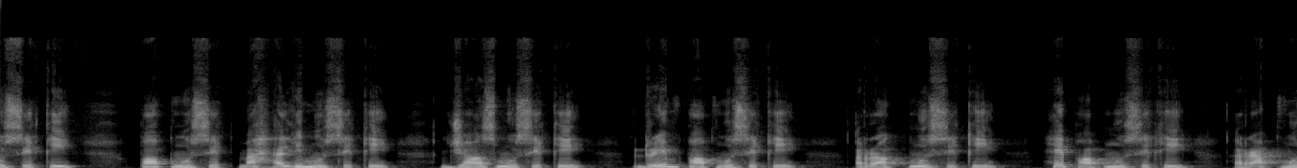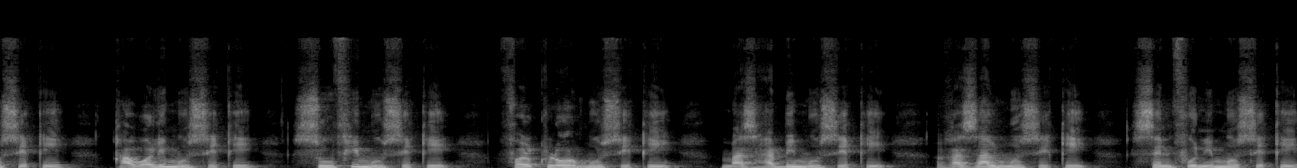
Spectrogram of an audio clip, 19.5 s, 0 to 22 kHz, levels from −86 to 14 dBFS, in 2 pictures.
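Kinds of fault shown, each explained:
Skip ahead: at 1.73 s about seven tenths of a second of speech is dropped, and playback jumps forward with no gap where the two sides join.
Jitter buffer speed-up: from 1.83 to 3.87 s and 4.28 to 6.23 s, pitch-period trimming runs speech 5% and 7% faster at unchanged pitch, sounding hurried.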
